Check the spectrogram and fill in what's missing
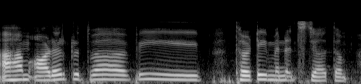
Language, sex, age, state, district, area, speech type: Sanskrit, female, 18-30, Andhra Pradesh, N T Rama Rao, urban, spontaneous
